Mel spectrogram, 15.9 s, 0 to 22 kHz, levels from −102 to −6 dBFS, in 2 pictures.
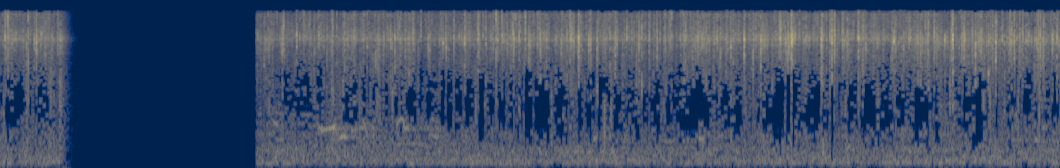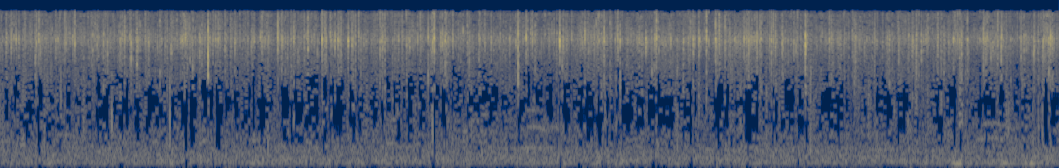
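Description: At 0.45 s the sound breaks off. A brief fading buzz carries the last sound forward, then silence holds until 1.98 s. The likely cause is a long network dropout. No audio arrived for about 1.5 s, and the receiver could only stretch and fade what it had. When sound returns, about 1 s of it is gone for good. The delay grew by roughly half a second.

From 3.61 to 6.61 s, a jitter buffer speed-up follows. The receiver was holding too much audio. It trimmed many tiny pitch-period pieces to catch up. Playback runs at 110 percent, with pitch unchanged. Roughly 0.3 s is removed, so the sound feels hurried. A milder pass runs from 7.07 to 9.75 s at 105 percent, cutting roughly 0.15 s more.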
